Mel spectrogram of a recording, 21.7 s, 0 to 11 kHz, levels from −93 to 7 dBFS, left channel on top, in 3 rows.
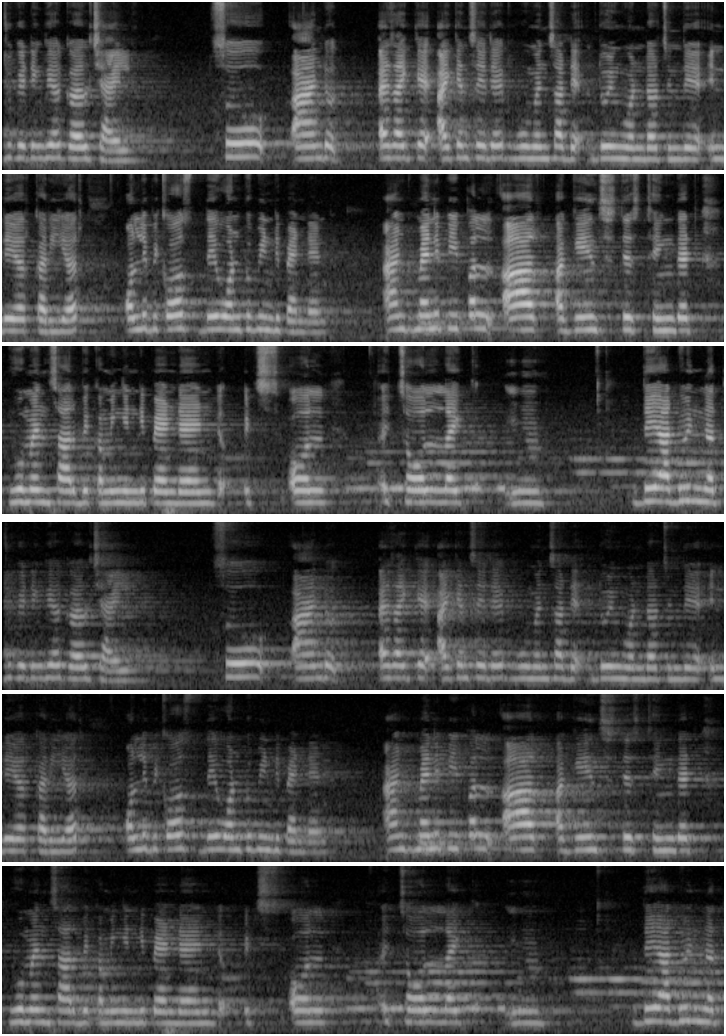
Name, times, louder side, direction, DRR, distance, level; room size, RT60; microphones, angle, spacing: voice 1, 0.0-1.4 2.1-3.4 3.8-8.0 8.4-10.5 11.0-17.7 18.2-19.9 20.7-21.6, left 6 dB, 80° left, 18 dB, 0.5 m, -27 dB
voice 2, 17.8-18.2 18.6-19.2 20.1-21.5, right 1 dB, 25° right, -3 dB, 4.8 m, -42 dB
24.5 x 22.5 x 5.1 m, 2.4 s
head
